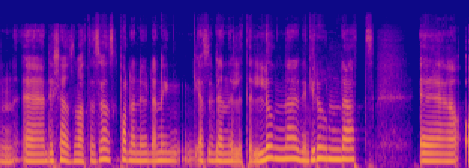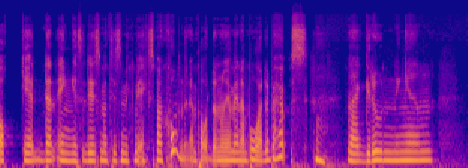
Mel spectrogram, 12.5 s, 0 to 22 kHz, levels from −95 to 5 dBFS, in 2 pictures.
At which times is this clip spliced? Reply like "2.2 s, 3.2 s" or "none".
2.6 s, 4.1 s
